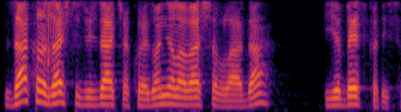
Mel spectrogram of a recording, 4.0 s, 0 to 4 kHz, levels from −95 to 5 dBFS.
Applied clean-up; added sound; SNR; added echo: neural mask model RNNoise.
